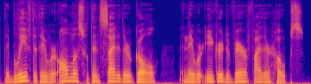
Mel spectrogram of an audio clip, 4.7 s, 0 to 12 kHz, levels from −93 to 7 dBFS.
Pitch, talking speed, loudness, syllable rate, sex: 115 Hz, 245 wpm, -19 LUFS, 7.0 syllables/s, male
